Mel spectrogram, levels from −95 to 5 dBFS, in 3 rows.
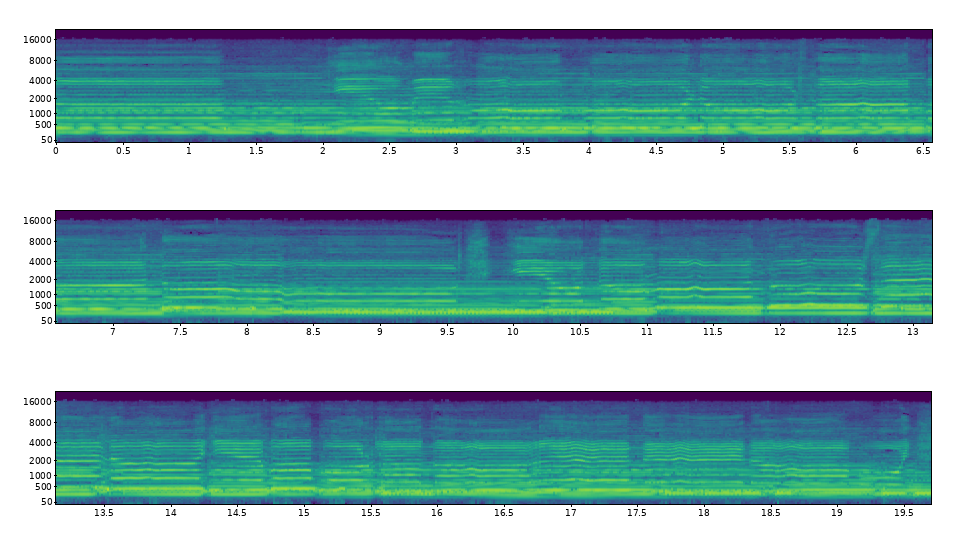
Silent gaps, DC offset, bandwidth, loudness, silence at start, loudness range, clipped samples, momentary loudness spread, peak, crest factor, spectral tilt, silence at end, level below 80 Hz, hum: none; under 0.1%; 16 kHz; -13 LUFS; 0 s; 2 LU; under 0.1%; 3 LU; -2 dBFS; 12 dB; -3 dB/octave; 0 s; -64 dBFS; none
